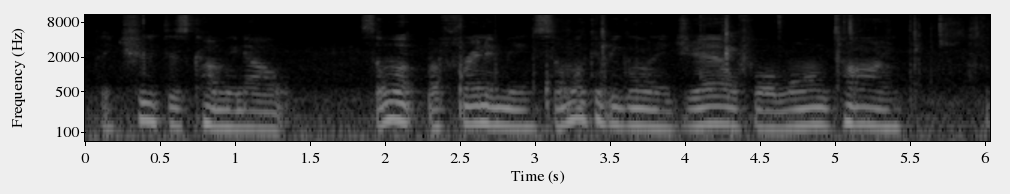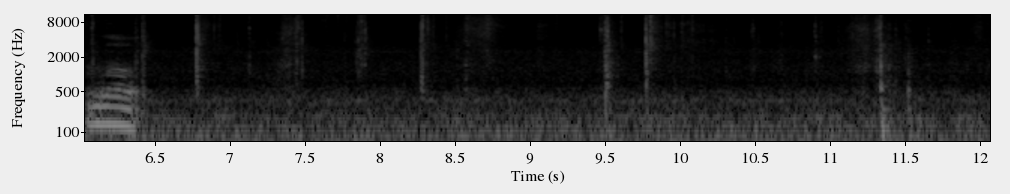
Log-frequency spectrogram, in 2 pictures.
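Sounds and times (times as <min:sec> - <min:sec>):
cards clicking and sliding on table: 0:05.0 - 0:08.8, 0:09.4 - 0:12.0.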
